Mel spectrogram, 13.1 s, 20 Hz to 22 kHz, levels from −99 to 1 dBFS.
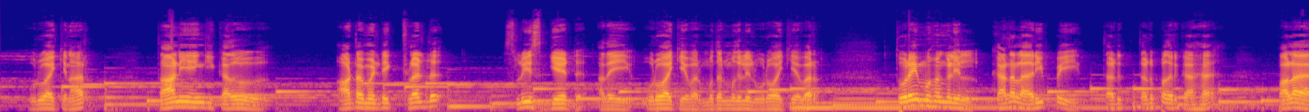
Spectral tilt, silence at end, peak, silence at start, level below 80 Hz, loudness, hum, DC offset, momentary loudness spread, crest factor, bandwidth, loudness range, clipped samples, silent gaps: -5.5 dB/octave; 0 s; 0 dBFS; 0 s; -52 dBFS; -20 LUFS; none; under 0.1%; 13 LU; 20 dB; 11.5 kHz; 2 LU; under 0.1%; none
